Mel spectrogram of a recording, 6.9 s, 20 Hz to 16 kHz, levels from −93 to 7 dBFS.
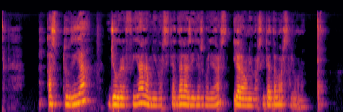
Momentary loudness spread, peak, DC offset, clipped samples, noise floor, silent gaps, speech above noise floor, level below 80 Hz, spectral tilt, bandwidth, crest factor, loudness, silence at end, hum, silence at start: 15 LU; -2 dBFS; under 0.1%; under 0.1%; -55 dBFS; none; 35 dB; -58 dBFS; -4 dB/octave; 11.5 kHz; 20 dB; -21 LUFS; 0.4 s; none; 0.05 s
